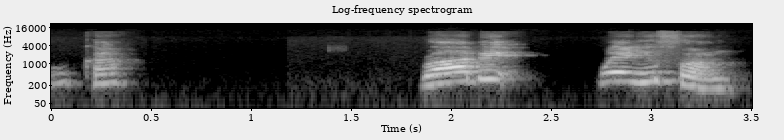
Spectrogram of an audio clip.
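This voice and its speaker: A man's voice: extremely high pitch, expressive, a little mellow. A man from hosting a podcast, opening with a rhymed spoken-word intro and then questioning his guests. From Boston. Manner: slow, rhythmic spoken-word delivery. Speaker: podcast host.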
